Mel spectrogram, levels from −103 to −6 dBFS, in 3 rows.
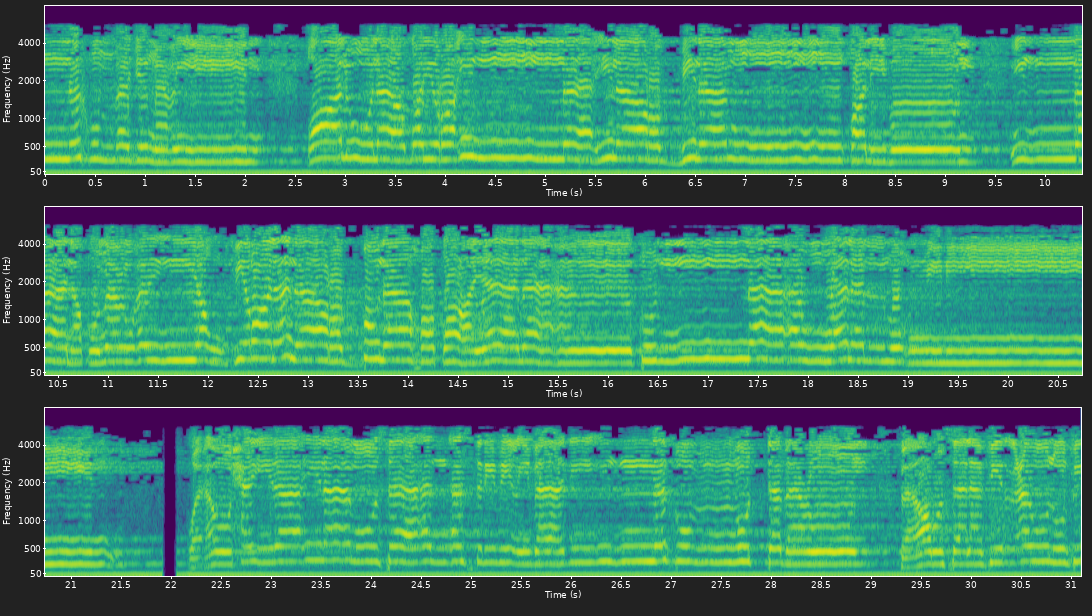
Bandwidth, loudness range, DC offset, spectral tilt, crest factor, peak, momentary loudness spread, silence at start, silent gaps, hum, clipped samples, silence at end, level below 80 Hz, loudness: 5.8 kHz; 2 LU; under 0.1%; -7.5 dB/octave; 14 dB; -2 dBFS; 5 LU; 0 s; 21.95-22.04 s; none; under 0.1%; 0 s; -30 dBFS; -14 LUFS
